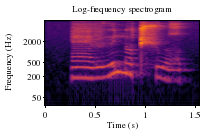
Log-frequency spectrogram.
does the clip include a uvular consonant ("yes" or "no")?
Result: yes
